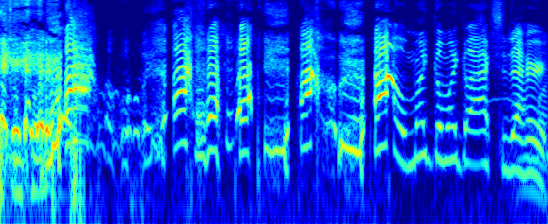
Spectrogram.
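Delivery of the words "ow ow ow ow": high repeated yelps of pain. Real, not acted. Friend just had a finger burnt, yelping. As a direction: yelp "ow" through laughter.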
